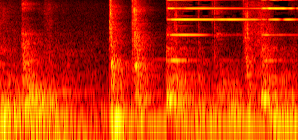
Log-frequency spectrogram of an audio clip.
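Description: Two sharp clicks, then the elevator's bell strikes once and rings on with a clear, lingering tone.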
